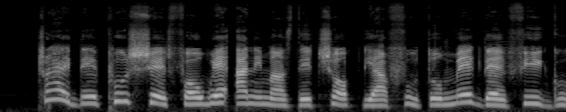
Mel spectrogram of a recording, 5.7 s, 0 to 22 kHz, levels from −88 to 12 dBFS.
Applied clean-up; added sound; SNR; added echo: neural mask model DeepFilterNet 3.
